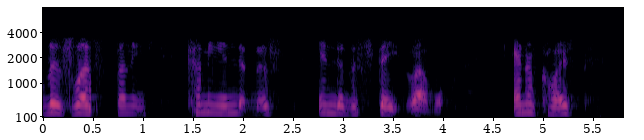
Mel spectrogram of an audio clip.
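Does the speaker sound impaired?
Yes: cerebral palsy; since birth; 18 years of speech therapy.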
